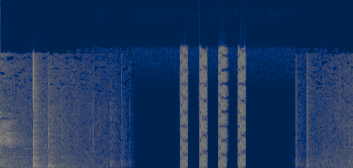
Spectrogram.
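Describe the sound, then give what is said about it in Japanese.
Fireworks crackle and rumble, then go quiet before four sharp, evenly spaced bursts pop in quick succession. After another brief pause the crackling starts again, fairly loud. “お父さんは少しだけ花火を見たら行くよ”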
